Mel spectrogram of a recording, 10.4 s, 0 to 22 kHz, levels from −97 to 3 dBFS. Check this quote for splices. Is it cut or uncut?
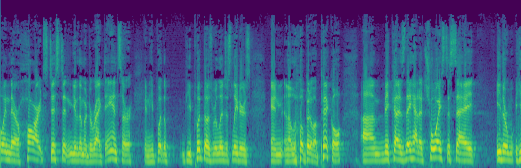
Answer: cut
